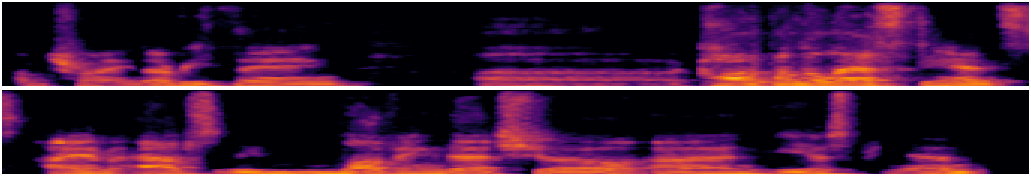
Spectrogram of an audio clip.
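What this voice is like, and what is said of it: Voice affected, congested-sounding. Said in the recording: “my allergies are absolutely kicking my ass, so excuse my voice.”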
